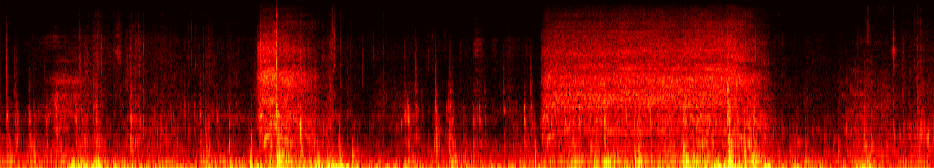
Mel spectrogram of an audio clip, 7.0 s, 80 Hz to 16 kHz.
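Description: Power drill driving 6-32 screws into an electrical box, whirring motor bursts over a steady noisy background, with a couple of louder sustained runs, close by.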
